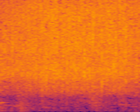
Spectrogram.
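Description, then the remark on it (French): Courgettes sizzle steadily in a frying pan, a dense, bright crackle of hissing and popping that stays even and fairly loud throughout, with no voices. “Vous êtes en train de vous dire que ça marche pas chez vous et que ça grésille parce qu'on a une mauvaise liaison, mais pas du tout.”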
